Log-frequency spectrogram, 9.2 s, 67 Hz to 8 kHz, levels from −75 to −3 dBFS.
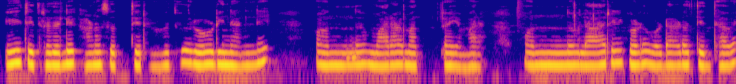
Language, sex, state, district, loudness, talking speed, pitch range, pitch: Kannada, female, Karnataka, Dakshina Kannada, -15 LUFS, 70 wpm, 195-205 Hz, 200 Hz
